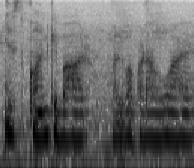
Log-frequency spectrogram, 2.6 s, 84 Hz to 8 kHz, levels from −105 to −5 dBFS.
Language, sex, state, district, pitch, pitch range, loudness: Hindi, female, Rajasthan, Jaipur, 185 Hz, 185-190 Hz, -16 LUFS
